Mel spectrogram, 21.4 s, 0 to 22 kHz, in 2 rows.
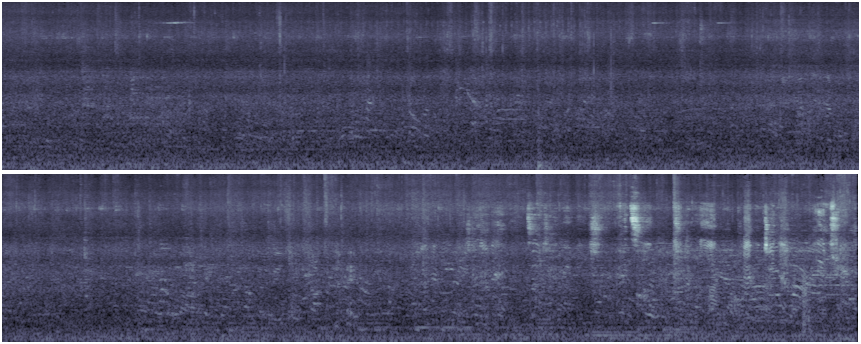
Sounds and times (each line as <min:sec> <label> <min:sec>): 0:00.0 Various shops voices 0:21.4
0:00.0 walking in the Street 0:21.4
0:15.2 Traffic Sound 0:21.4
